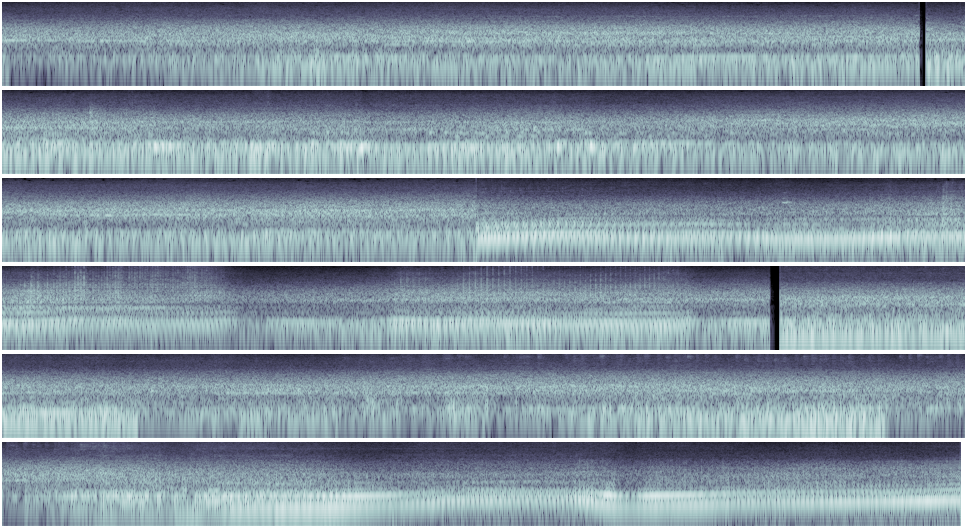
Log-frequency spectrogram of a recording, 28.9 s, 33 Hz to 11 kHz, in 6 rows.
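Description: Performance cars pulling out onto the road one after another, engines rumbling and then revving hard, the pitch climbing and dropping again through quick gear changes. Near the end a C6 Chevrolet Corvette's V8 accelerates away, revving up through a shift and climbing again.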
